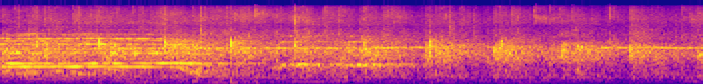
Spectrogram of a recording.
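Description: A crowd claps steadily in a dense, sustained wash of applause that holds fairly even in loudness throughout, with a faint tonal hum running underneath.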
